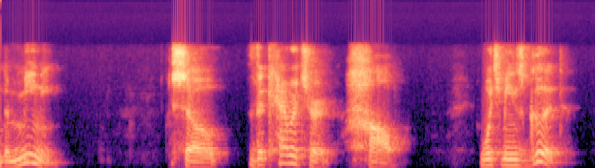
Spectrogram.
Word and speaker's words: 好: So the character 好, which means good, can be pronounced with a different pitch, 好, when you want to use it as a verb, to like something.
